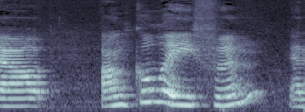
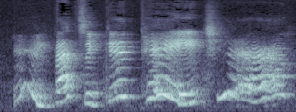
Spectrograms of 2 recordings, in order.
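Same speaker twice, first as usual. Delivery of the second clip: much higher, light and sing-song; high chirpy Kim voice; 10 semitones higher, slower than usual. Retold or imitated. Kim tasting the peach.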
